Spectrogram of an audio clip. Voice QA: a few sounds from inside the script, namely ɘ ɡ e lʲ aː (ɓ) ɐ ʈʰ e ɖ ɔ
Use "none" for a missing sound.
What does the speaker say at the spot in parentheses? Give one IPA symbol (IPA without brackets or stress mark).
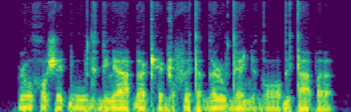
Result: ɠ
